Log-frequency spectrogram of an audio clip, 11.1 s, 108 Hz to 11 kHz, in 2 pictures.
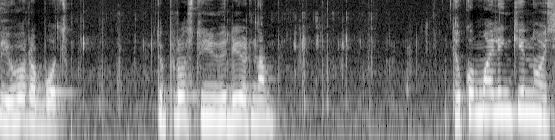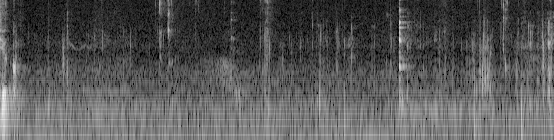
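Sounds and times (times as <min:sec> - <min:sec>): mouth chewing wet smacks: 0:02.6 - 0:04.6, 0:06.0 - 0:11.0.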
